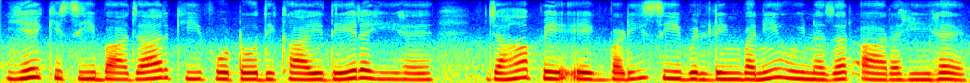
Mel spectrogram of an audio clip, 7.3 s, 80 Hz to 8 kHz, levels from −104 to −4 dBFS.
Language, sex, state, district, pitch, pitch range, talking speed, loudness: Hindi, female, Rajasthan, Jaipur, 230 Hz, 225-245 Hz, 175 wpm, -13 LUFS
